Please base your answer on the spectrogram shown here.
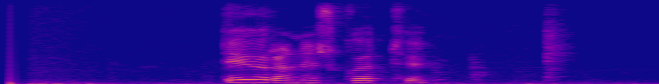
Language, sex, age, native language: Icelandic, female, 20-29, Icelandic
